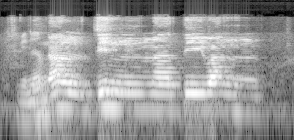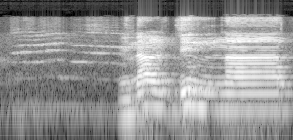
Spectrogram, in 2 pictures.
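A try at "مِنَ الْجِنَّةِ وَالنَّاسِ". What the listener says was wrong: Nggak panjang. Nggak panjang. Minal jinnati wan nas, ditahan. Wan nas, ya. Tidak panjang nunnya, tapi yang panjang itu dengung gunanya. Guna itu dengungnya. Minal jinnati wan itunya yang panjang gunanya.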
